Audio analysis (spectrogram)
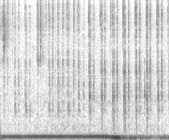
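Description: Long dark acrylic nails tap fast on the sides and lid of a small green plastic face cream jar, hollow and possibly filled. The result is a rapid stream of bright, dry clicks with almost no ring, over a steady low hum.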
